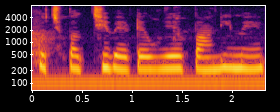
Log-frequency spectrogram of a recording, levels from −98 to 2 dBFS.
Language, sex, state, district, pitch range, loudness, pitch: Hindi, female, Bihar, Bhagalpur, 220-230 Hz, -16 LUFS, 230 Hz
